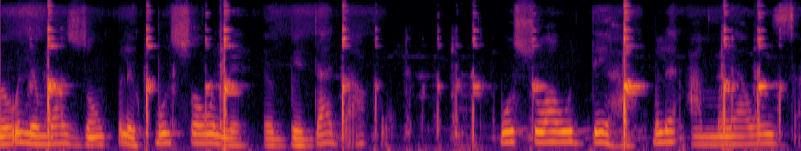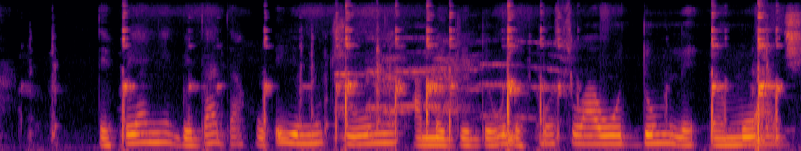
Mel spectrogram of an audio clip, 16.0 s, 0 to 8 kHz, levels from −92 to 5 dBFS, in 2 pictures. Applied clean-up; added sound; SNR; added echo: none; Chink, clink; 5 dB; none.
